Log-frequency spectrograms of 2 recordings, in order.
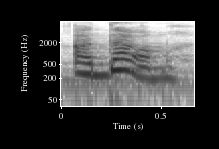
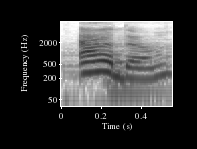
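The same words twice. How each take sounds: First: It is pronounced the Hebrew way. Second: It is pronounced the English way. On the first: "in Hebrew it's Adam" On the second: "in English it's Adam"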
